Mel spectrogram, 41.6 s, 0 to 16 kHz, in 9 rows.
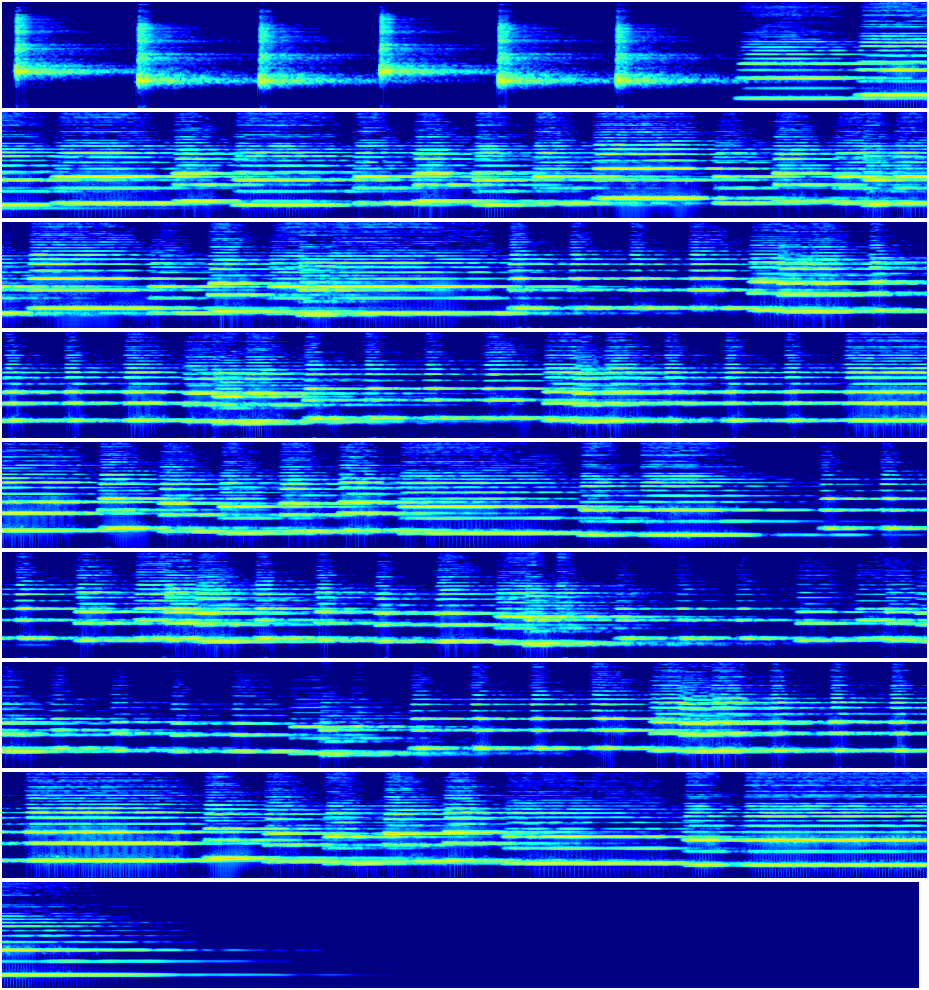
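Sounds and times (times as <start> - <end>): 
tenor saxophone: 3.7 - 15.4, 16.5 - 22.6, 32.4 - 38.3
clarinet: 3.7 - 38.5.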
